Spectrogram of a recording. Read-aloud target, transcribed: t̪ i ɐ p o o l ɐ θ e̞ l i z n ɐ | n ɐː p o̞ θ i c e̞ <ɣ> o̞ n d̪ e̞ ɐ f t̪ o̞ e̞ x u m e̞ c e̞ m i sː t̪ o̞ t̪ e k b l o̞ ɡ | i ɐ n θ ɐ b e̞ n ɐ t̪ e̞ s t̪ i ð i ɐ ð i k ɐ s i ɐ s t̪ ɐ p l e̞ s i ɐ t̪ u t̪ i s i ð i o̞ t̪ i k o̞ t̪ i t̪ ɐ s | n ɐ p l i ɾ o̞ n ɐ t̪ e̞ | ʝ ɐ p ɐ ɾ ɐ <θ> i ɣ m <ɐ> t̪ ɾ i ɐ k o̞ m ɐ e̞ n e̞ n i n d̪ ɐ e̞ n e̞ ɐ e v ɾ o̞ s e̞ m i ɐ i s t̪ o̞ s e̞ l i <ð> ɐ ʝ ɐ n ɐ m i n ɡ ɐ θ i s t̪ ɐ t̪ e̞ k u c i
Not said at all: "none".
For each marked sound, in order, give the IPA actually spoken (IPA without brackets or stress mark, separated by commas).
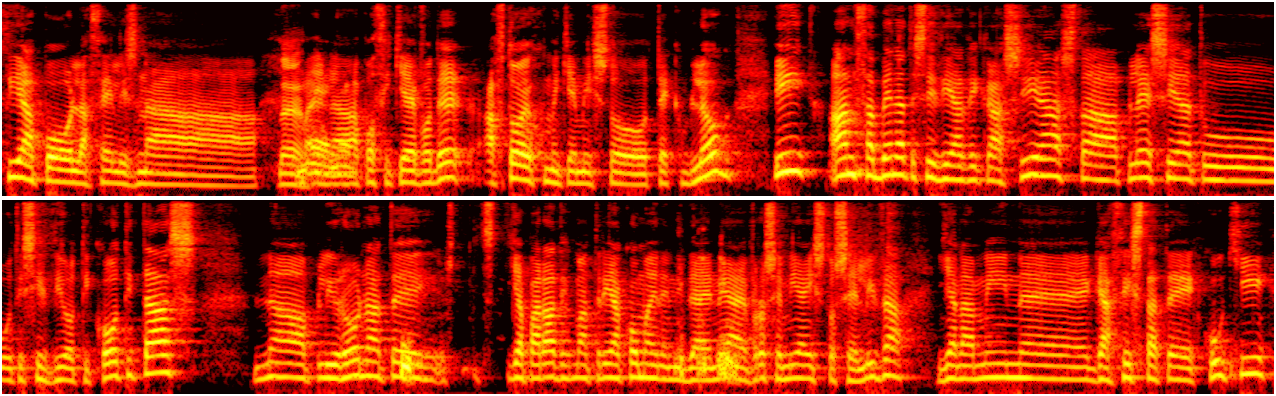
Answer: v, ð, ɐ, ð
